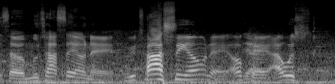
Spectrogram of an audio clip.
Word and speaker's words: Mutazione: It's Mutazione. Mutazione. Pretend it's like a kind of a fake Italian word. So Mutazione.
